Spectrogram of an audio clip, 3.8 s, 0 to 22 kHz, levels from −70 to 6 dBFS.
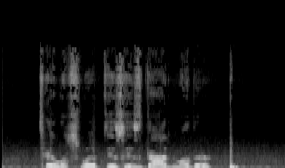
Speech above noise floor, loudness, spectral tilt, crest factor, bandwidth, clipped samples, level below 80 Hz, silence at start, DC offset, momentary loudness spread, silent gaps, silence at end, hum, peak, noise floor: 25 dB; -14 LUFS; -6 dB/octave; 14 dB; 16.5 kHz; under 0.1%; -26 dBFS; 0.05 s; under 0.1%; 5 LU; none; 0.25 s; none; -2 dBFS; -38 dBFS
